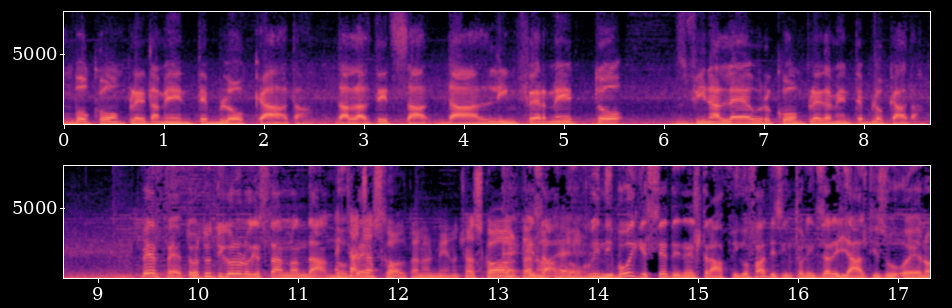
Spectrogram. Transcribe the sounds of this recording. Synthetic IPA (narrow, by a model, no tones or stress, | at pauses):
mbokomplet̪̬ament̪eblokːaːt̪a̰d̪alːalt̪et̪sːad̪aliɱfeɾnet̪ːo | finalːɛwɾkomplet̪ament̪eblokːaːt̪a | perfɛt̪ːopert̪ut̪ːikoloːɾokest̪anːoand̪and̪opaskolt̪anoalmeːnot͡ʃaskolt̪aenzat̪ːokwind̪ivojkesːjɛːt̪̬enelt̪ɾafːikofaːt̪̬es̬int̪onid̪zːaːɾeʎːalt̪ɾis̬un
